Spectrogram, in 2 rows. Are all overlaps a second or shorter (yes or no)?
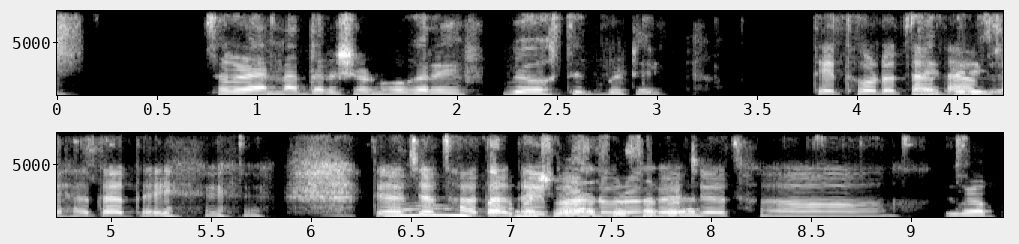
yes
